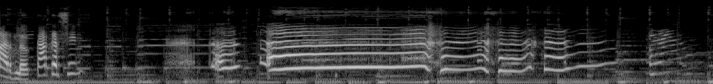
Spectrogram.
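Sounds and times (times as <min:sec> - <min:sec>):
speech: 0:00.1 - 0:01.0
person crying loudly with wailing sobs: 0:01.5 - 0:06.3.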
